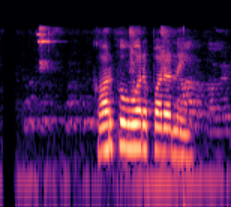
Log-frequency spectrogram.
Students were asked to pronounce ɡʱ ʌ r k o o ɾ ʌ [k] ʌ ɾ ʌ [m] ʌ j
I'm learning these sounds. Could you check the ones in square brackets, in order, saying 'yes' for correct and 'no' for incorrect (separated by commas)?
no, no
